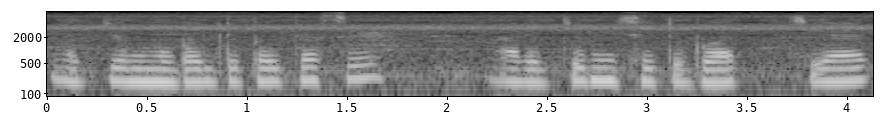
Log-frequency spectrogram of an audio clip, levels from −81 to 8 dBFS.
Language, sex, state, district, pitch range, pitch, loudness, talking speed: Bengali, female, Assam, Hailakandi, 185-200 Hz, 190 Hz, -16 LUFS, 115 wpm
